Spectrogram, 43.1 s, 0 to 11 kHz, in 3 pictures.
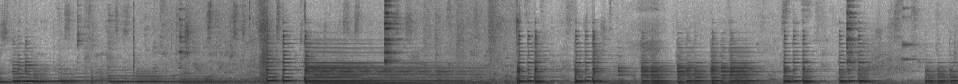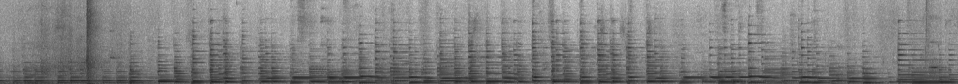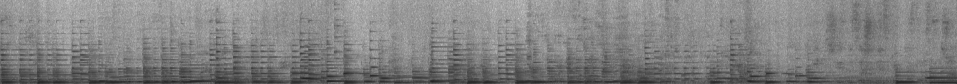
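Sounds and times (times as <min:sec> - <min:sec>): electronic keyboard piano: 0:00.0 - 0:43.0.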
